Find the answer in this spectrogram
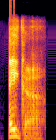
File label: "acre", British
